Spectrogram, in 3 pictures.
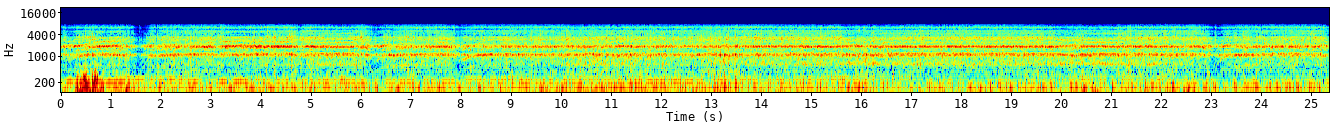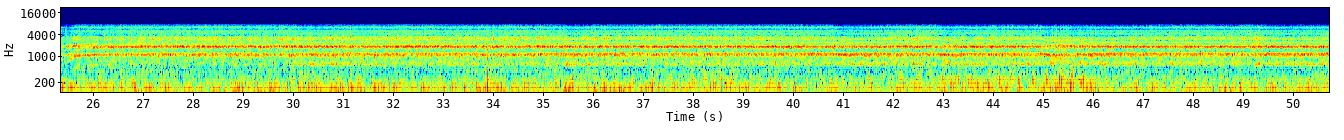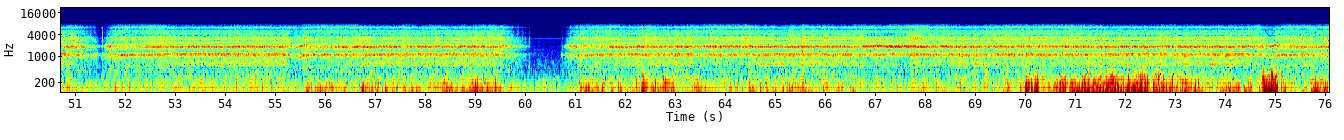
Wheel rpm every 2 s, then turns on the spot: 110, 150, 160, 140, 150, 160, 160, 160, 160, 160, 160, 140, 140, 150, 160, 160, 160, 160, 160, 160, 160, 160, 160, 160, 160, 120, 150, 160, 150, 140, 70, 160, 160, 160, 160, 160, 160, 150.
none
